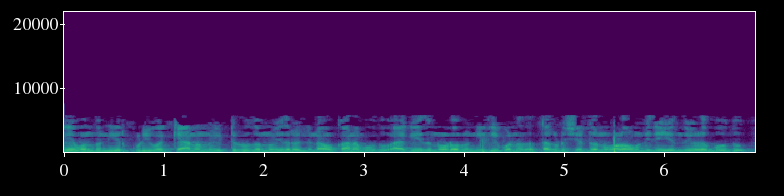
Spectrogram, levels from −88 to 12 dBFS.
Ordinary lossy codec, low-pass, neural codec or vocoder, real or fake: MP3, 24 kbps; 7.2 kHz; none; real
